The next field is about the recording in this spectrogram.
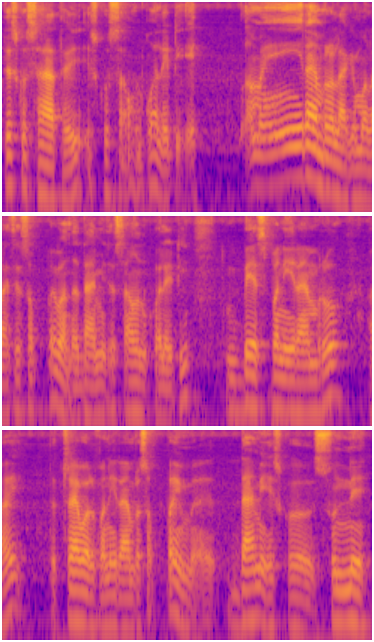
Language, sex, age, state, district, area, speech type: Nepali, male, 18-30, West Bengal, Darjeeling, rural, spontaneous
